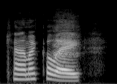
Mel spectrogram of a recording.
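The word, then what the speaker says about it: Çanakkale: I looked up how you say it. Kanakale.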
